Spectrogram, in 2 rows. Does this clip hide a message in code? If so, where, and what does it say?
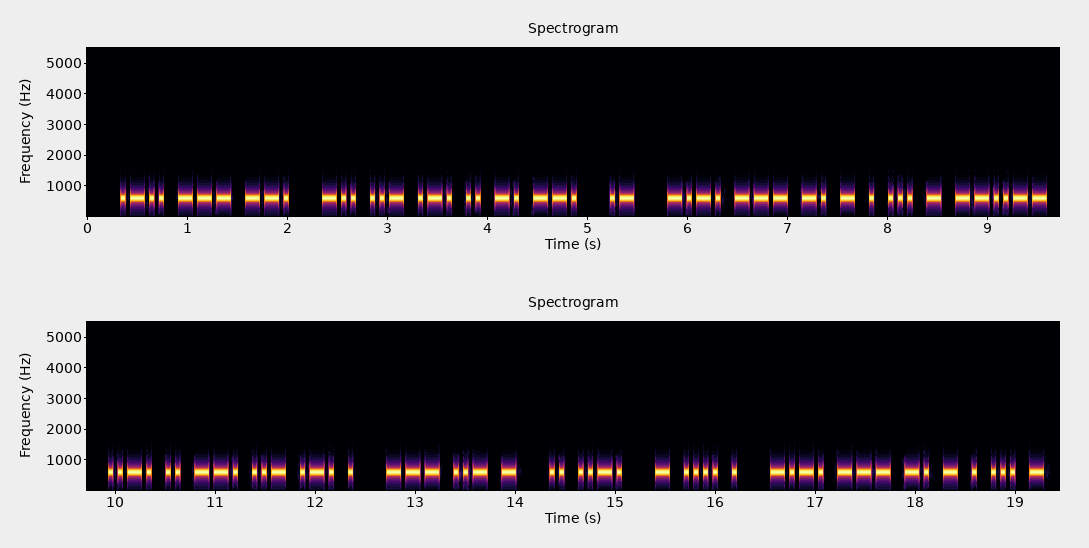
Yes: Morse code from 0.3 to 19.3 s, heard as a keyed tone, about 25 wpm, 600 Hz. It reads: LOG DURING A CONTEST, FIGURE OUT IF THE CONTEST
